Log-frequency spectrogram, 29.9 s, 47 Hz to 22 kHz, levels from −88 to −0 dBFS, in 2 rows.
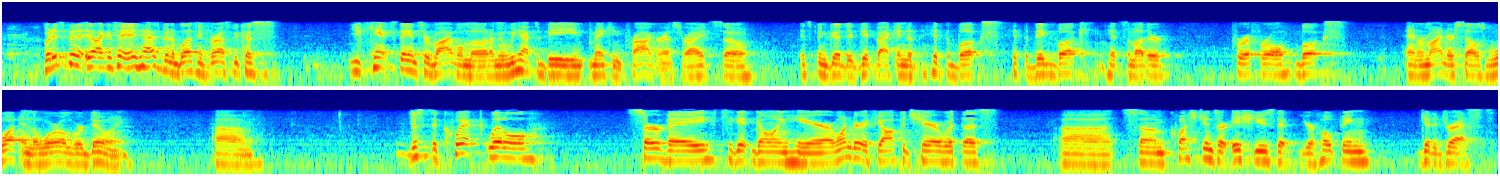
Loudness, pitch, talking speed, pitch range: -19 LUFS, 120 Hz, 170 wpm, 110-135 Hz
